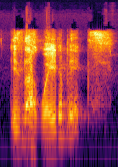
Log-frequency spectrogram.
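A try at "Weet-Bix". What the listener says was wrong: Just Wheat-Bix. No A.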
